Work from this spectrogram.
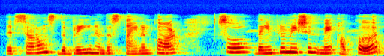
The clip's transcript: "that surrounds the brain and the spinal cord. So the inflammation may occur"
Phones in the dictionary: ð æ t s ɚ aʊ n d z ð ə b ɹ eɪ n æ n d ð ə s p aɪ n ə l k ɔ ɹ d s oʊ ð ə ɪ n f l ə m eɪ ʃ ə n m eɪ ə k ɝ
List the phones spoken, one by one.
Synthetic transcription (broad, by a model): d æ t s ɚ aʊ n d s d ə b ɹ eɪ n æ n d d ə s p aɪ n ə l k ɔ ɹ d s oʊ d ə ɪ n f l ə m eɪ ʃ ə n m eɪ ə k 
